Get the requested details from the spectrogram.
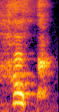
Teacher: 배가 단어 맨 끝에 나왔기 때문에 음절 맨 끝에 나왔기 때문에 배가 아니고 프가 됩니다.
